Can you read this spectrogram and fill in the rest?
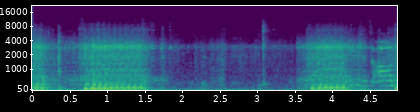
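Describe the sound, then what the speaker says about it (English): A sewing machine stitches a belt bag in two close, loud bursts of rapid mechanical whirring, separated by a quieter pause with light handling sounds. "And start sewing, and it doesn't matter where you start"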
